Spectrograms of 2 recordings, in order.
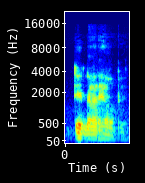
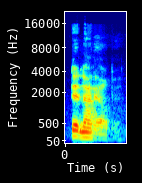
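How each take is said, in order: First: Said in the usual way. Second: "Did" hit hard and louder, falling; emphatic repeat. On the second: Real, not acted. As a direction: hammer "Did" home. Repeats line with rising force.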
